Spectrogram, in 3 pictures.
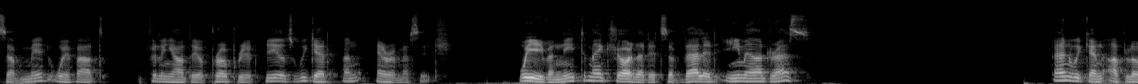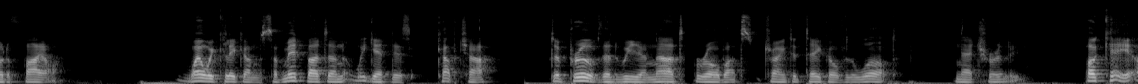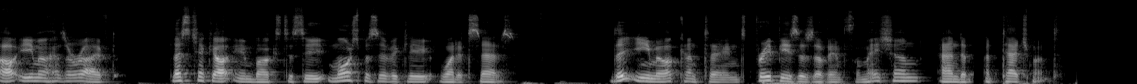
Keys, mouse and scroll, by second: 0.8 click, 2.1 click, 2.8 click, 4.1 click, 5.3 a, 5.8 d, 6.1 click, 7.4 click, 7.8-10.3 typing, 10.2 click, 11.0 click, 12.0 click, 15.7 click, 18.1 click, 20.7 click, 24.6 click, 33.7 click.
